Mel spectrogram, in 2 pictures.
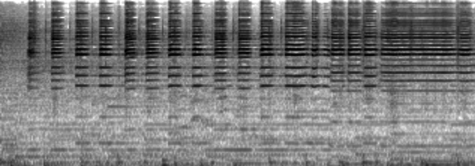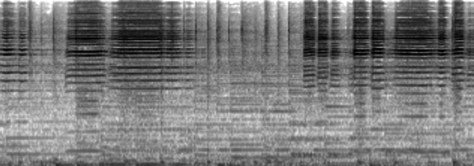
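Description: Live jazz band playing: a drum kit keeps a busy, steady beat under a wind-instrument lead over bass and piano, with one long held note about halfway through.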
